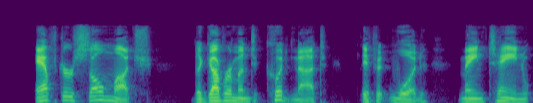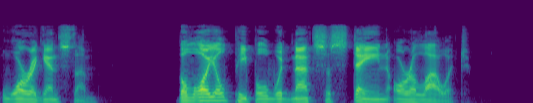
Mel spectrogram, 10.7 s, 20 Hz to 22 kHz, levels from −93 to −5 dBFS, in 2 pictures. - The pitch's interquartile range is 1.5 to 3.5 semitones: No, average, 4.8 semitones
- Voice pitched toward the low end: Yes, low, 110 Hz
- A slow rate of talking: Yes, slow, 130 wpm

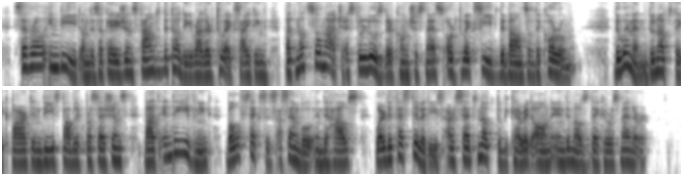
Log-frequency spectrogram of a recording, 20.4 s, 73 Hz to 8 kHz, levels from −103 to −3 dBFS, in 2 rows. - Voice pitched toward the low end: No, medium, 150 Hz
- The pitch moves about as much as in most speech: Yes, average, 4.1 semitones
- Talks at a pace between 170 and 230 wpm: Yes, average, 180 wpm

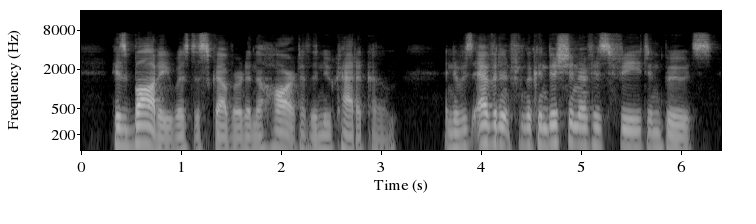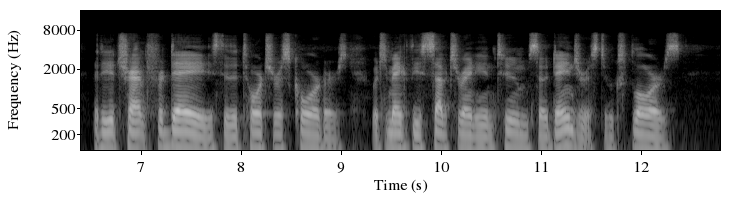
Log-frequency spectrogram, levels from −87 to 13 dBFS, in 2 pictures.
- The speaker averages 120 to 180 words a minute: No, average, 195 wpm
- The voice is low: Yes, low, 100 Hz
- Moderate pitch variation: Yes, average, 3.2 semitones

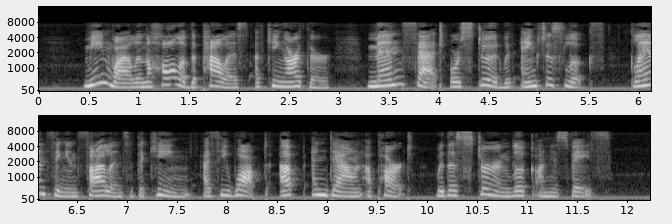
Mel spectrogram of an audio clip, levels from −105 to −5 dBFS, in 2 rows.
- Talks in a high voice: Yes, high, 200 Hz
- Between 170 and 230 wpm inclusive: Yes, average, 180 wpm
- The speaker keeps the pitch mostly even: No, average, 4.9 semitones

